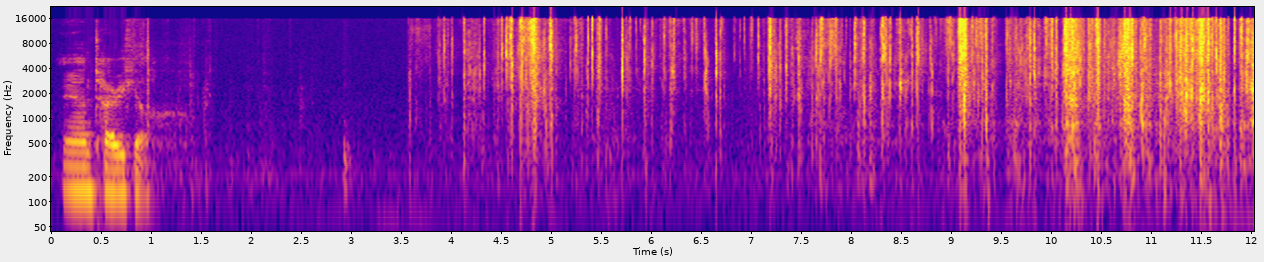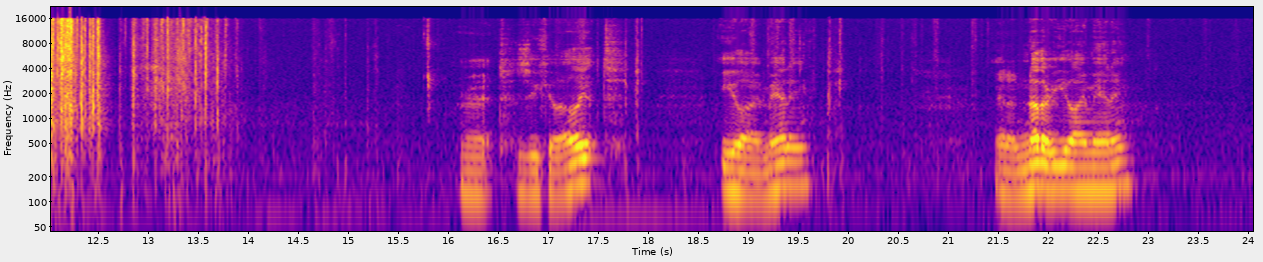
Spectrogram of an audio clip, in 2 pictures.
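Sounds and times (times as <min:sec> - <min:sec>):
foil wrapper crinkling and tearing: 0:03.6 - 0:13.9.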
